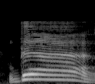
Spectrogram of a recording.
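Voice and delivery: long high gleeful shout; squealed chorus answer; children yelling back. A narrator's reading. Children cheer on the clown, yelling. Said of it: "заорали в ответ дети".

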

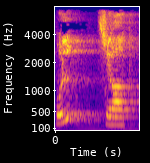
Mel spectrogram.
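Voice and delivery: "پل صراط" as two separate words, pul, pause, sirat; deliberate "پل صراط", closed l then pause; correct pronunciation. Shown as a demonstration. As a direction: break after "پل" with no e. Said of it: "لام پر جزم ہے".

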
